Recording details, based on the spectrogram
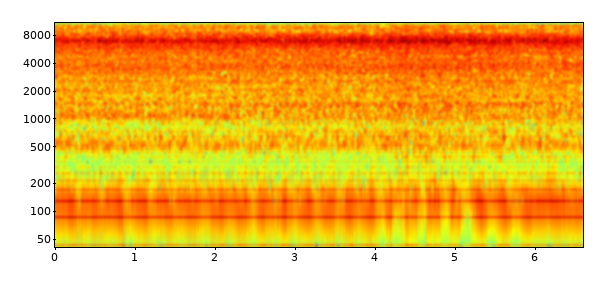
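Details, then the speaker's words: Dacia at warm idle: revs sag and rise again (hunting). The oil was changed and the oil system flushed, the throttle body was checked and signals are fine, and a smoke test was done, but the cause is still unknown. "прослухайте що воно робить з мотором зараз є такі плавання таке зараз Ровно"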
